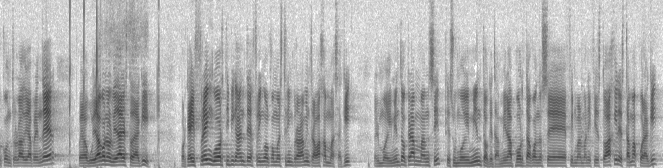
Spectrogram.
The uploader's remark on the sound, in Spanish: Grabación de una clase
